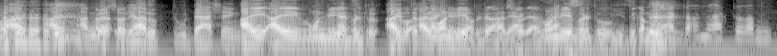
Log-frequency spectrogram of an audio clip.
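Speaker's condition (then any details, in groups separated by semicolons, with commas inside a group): No condition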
